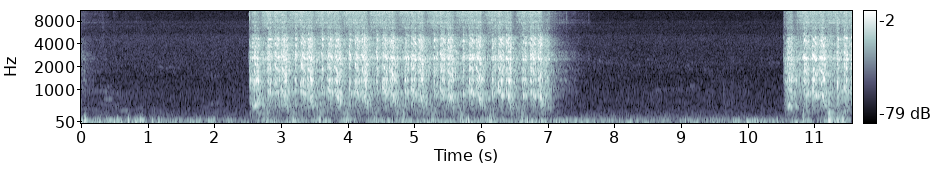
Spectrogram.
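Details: Kawasaki ER-5 twin during service after carb cleaning and new fuel hoses: two long bursts of even starter cranking with no catch or firing; cranks but will not start. Owner thinks carbs have fuel and plans to check spark plugs.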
